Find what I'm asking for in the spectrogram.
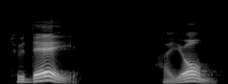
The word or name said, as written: today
